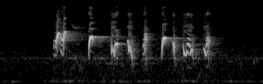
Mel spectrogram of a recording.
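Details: Lure bulbul challenging the local territory owner gives a single bright phrase: a rising opening note, a held whistle, then a brisk series of gurgling, up-and-down notes, about nine in all.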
